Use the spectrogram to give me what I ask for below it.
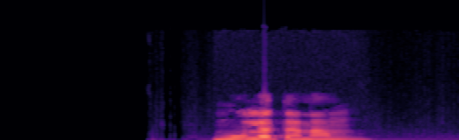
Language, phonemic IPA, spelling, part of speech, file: Tamil, /muːlɐd̪ɐnɐm/, மூலதனம், noun, Ta-மூலதனம்.ogg
- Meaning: 1. capital 2. hereditary property 3. cash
